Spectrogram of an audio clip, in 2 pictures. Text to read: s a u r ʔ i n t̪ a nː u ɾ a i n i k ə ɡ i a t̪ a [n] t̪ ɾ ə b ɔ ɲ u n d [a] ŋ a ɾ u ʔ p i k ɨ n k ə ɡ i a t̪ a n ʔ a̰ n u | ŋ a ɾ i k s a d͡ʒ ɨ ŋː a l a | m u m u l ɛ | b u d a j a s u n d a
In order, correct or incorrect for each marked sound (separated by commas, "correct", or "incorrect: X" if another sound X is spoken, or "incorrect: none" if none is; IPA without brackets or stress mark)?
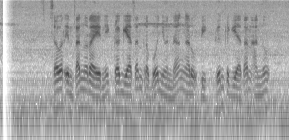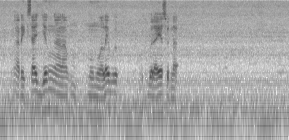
correct, correct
